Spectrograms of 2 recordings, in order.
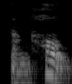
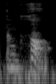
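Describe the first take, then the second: First: Teng ho, the ho ending in a clear u glide, like hou; the correct way, ho closing on u; right ho with u. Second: Teng ho with a bare ho and no u at the end; the wrong way, a plain ho without u. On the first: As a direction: round ho off into u. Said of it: "Ho itu ada u belakangnya". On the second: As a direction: clip ho short, without the u glide. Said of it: "Jangan ho aja". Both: Shown as a demonstration.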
